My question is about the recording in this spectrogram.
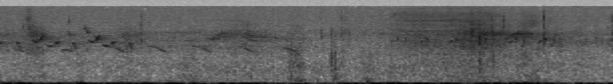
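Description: Wind rumbling on the microphone over open water, with small birds chirping now and then, mostly in the first second and again near the end.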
